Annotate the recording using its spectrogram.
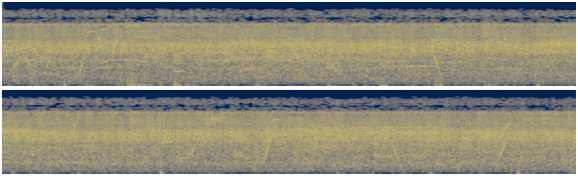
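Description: Loud, dense wall of layered cartoon brawl sound effects: a continuous hiss-like clatter dotted with many small hits and scattered low thumps.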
